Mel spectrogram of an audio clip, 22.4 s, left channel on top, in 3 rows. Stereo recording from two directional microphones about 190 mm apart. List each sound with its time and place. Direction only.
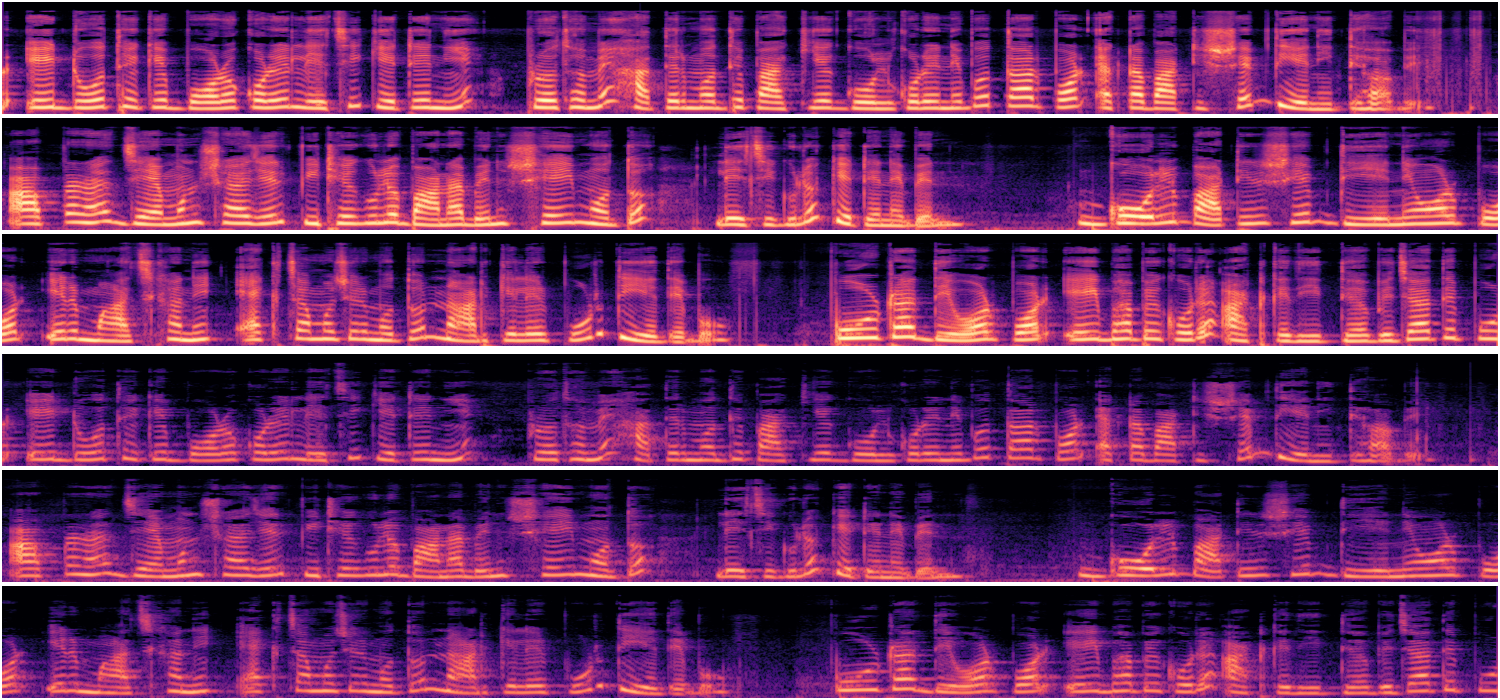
0.0 s speech: 45° left (ahead or behind)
